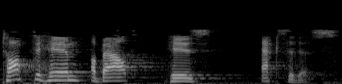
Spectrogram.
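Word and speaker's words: Exodus (ἔξοδος): Let me pronounce it for you in Greek. Exodus.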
